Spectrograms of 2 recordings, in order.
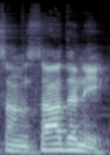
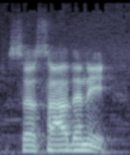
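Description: First: The first syllable carries a nasal sound. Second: The first syllable is plain, with no nasal. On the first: The speaker calls it right. "परंतु वरती टिंब आहे म्हणून संसाधने" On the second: The speaker calls it wrong. "जर normal शब्द वाचला असा"

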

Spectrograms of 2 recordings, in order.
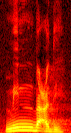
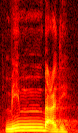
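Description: First: An n sound is said before the b. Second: An m sound is said before the b. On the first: It is heavy on the tongue. The speaker calls it wrong. "min ba'di dediğin zaman senin ağır geliyor dile" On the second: It is easier to say. The speaker calls it right. "Ama mim daha rahat değil mi?"

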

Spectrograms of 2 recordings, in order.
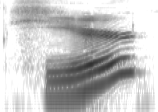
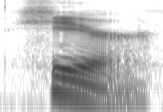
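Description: First: The voice rises at the end. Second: The voice falls at the end.

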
